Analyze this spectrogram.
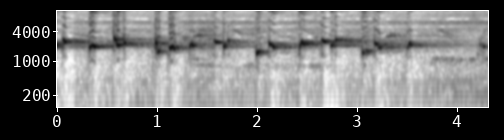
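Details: Yellow-vented bulbul in long fighting song, a lure for rival bulbuls; quick tumbling sequence of rich, slurred whistled notes that fades toward the end.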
